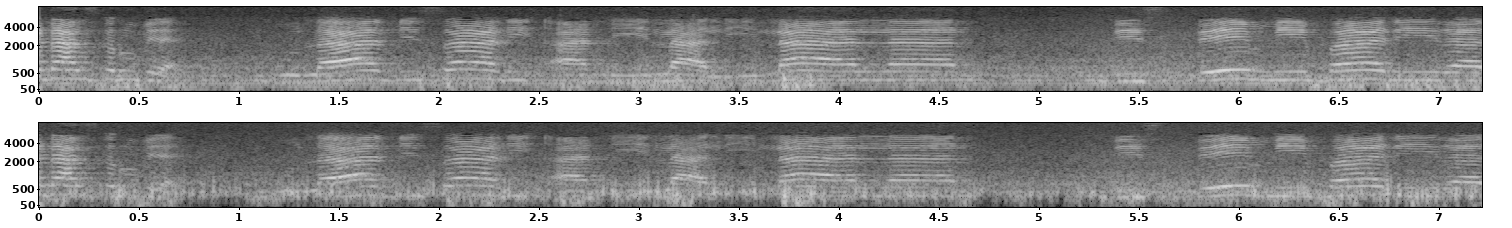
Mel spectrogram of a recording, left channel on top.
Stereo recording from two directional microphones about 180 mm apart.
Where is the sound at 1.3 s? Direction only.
45° left (ahead or behind).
